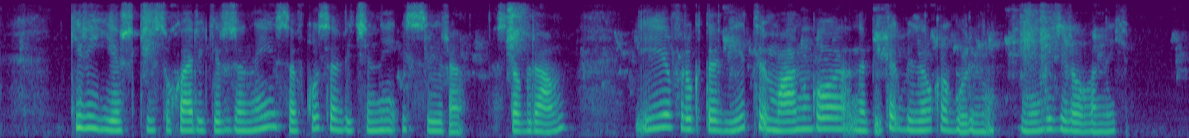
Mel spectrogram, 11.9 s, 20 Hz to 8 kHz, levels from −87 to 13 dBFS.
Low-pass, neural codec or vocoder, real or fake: 7.2 kHz; vocoder, 22.05 kHz, 80 mel bands, HiFi-GAN; fake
